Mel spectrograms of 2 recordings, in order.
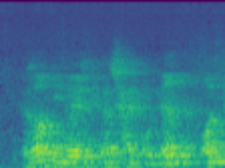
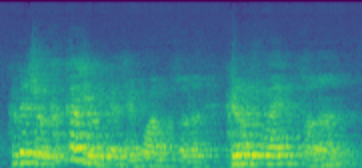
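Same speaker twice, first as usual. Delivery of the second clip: raised, higher-pitched indignant protest; worked-up, aggrieved outburst acted in a retelling; angry complaint; 5 semitones higher, 5 dB louder than usual. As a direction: complain loudly to God as a fed-up Jonah. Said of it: "요나가 막 승질을 내는 거야".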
